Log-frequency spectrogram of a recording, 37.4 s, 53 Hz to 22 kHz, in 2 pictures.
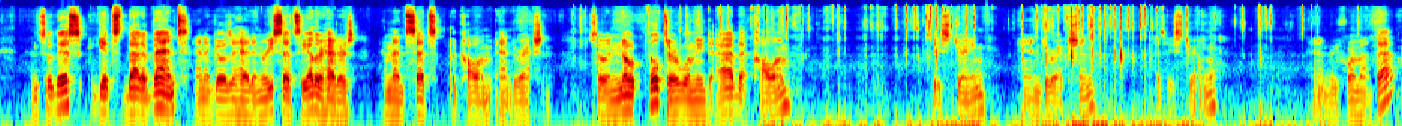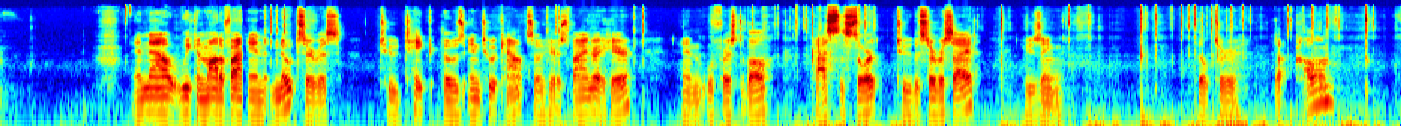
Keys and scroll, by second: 16.7 alt+super+l, 17.6 super+s, 36.8 Return.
